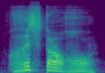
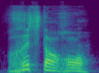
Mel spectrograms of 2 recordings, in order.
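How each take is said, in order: First: It is said with a German r sound. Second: The same.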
